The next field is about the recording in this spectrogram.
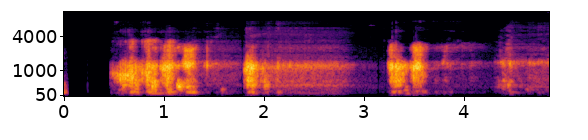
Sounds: Sniff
